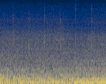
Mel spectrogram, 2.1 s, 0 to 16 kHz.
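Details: 1983 Daihatsu Hijet kei van, 30 hp, on a long drive at higher speed: deep, steady low rumble with even beat and no knocks or rattles; engine runs healthy, burns and leaks no oil.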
